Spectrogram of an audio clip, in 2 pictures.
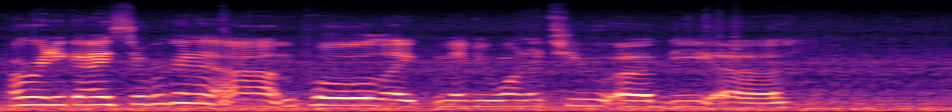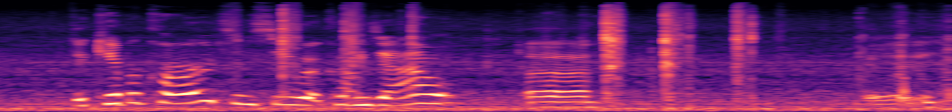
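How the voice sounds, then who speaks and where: A woman hosting a casual tarot card reading, soft-spoken and hesitant, with many pauses and fillers, close to the microphone. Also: a little high, expressive, noisy background.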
